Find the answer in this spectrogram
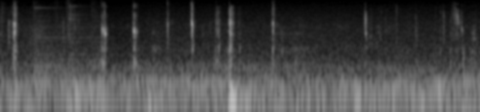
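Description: Low steady hum inside a car cabin, with about ten sharp clicks and jangles of small objects being handled.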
